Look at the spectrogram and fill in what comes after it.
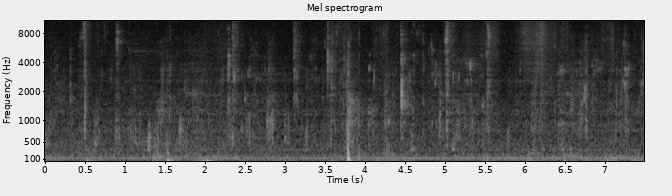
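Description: Close-miked chewing and wet mouth smacks of two people eating spicy pork and rice by hand, with scattered soft clicks from fingers in the food. A faint steady low hum lies underneath.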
